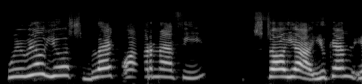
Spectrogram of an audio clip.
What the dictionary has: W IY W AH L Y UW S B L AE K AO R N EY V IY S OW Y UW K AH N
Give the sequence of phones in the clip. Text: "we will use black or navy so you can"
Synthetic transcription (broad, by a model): W IY W AH L Y UW S B L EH K AO R N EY F IY S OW Y UW K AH N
